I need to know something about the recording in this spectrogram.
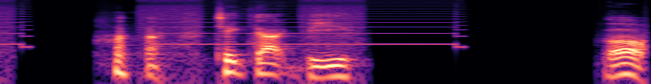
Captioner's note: chuckles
